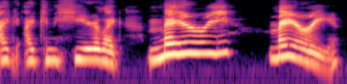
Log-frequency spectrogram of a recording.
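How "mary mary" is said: strong Southern accent, much higher. Working out how a name would sound, trying a strong Southern accent. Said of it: "really strong, like, Southern accent".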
